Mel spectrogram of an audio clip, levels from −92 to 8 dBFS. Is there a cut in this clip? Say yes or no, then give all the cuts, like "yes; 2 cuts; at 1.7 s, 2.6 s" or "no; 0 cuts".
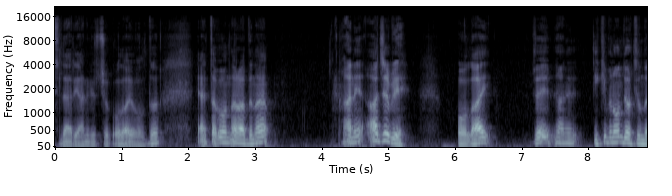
no; 0 cuts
